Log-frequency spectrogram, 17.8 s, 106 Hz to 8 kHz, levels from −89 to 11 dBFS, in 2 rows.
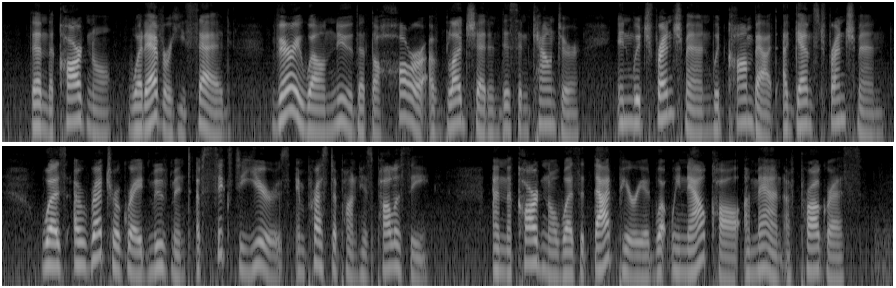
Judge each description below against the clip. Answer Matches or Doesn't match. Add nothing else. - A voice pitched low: Doesn't match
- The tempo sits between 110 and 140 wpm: Doesn't match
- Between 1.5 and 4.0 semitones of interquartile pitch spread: Doesn't match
